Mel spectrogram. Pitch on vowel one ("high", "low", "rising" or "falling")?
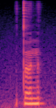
high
